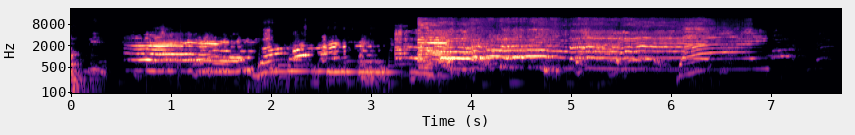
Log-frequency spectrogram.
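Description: Young girls laugh over an online call.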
